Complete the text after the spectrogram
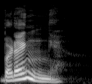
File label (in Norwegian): "blæng", hemsedals maalet tale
